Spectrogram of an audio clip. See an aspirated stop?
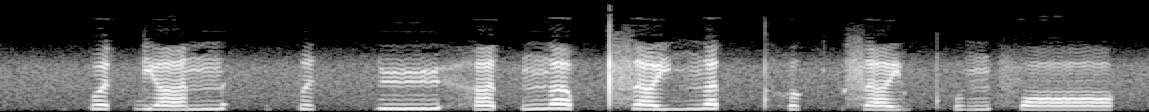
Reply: yes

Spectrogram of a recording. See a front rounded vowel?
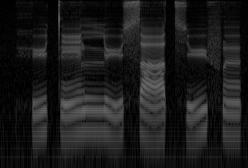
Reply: yes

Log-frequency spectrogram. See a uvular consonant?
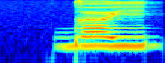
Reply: no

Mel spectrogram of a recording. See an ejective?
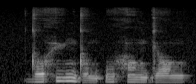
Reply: no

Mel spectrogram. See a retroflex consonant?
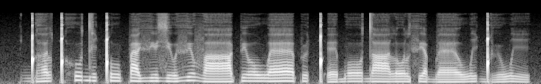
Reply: no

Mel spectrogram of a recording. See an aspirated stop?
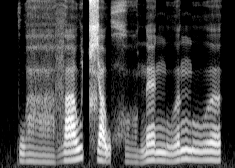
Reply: no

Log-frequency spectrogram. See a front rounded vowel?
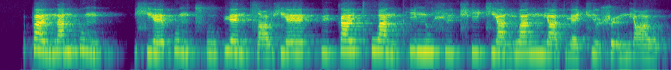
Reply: yes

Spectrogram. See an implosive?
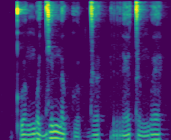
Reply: no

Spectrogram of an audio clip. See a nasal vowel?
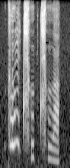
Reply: no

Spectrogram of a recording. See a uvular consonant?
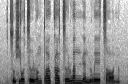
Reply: no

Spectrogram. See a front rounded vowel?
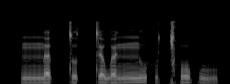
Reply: yes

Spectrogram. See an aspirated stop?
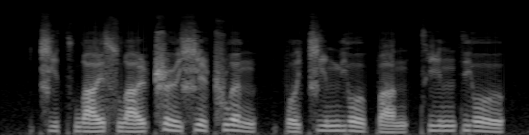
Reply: yes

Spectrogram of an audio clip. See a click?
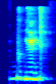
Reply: no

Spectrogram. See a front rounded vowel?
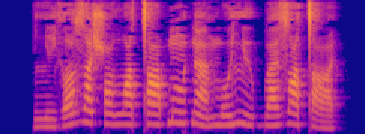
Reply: yes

